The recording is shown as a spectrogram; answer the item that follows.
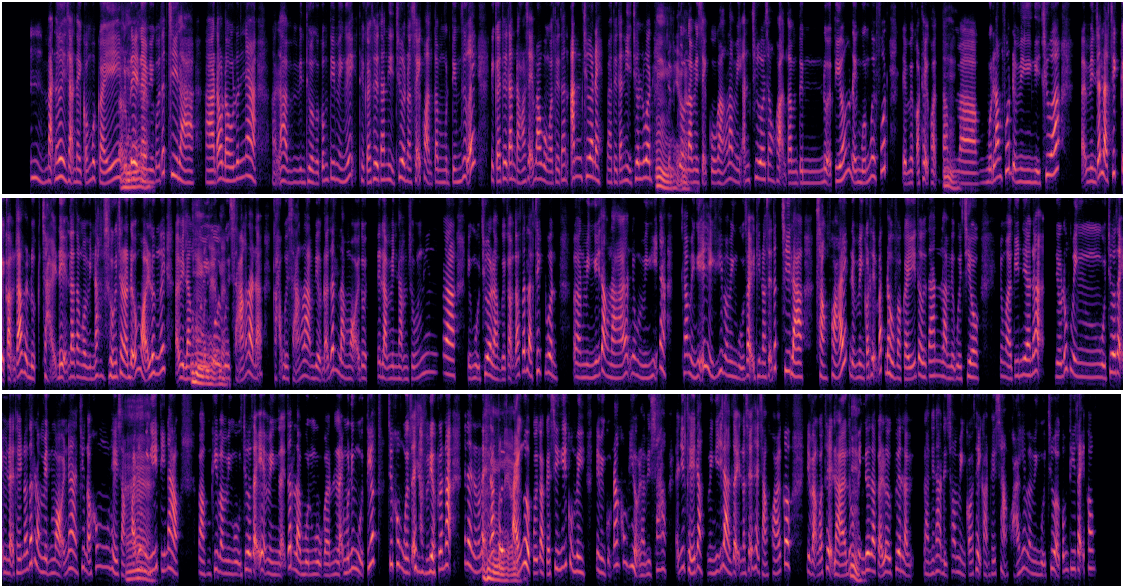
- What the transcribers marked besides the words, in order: background speech; tapping; laughing while speaking: "nằm xuống"; laughing while speaking: "Ừm"; laughing while speaking: "dậy làm việc"; laughing while speaking: "Ừm"; other background noise
- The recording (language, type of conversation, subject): Vietnamese, advice, Làm sao để không cảm thấy uể oải sau khi ngủ ngắn?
